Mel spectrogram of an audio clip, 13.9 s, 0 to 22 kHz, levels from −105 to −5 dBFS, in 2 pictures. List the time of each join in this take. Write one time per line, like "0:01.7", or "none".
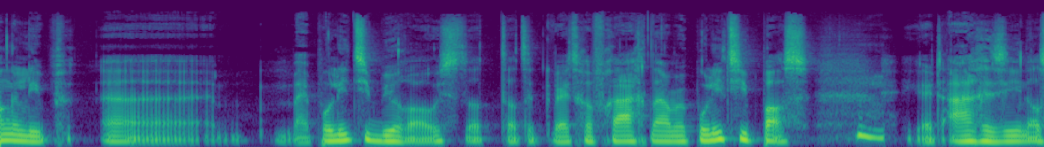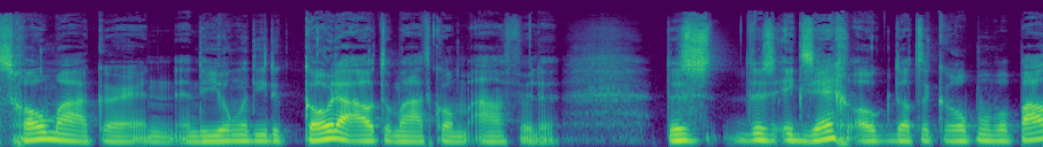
0:05.9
